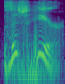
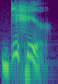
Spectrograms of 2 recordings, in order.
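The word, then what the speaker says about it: Dis Here: Cannonball Adderley and a bunch of really great sidemen with something called This Here, except he cautions it's not to be pronounced that way. It's supposed to be pronounced Dish Here.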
